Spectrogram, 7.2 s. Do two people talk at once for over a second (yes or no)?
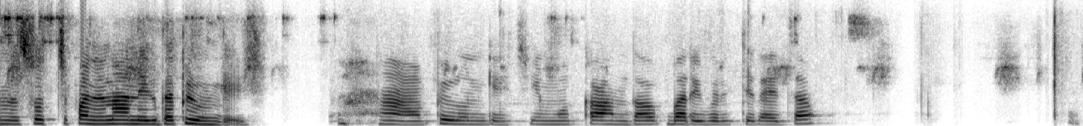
no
